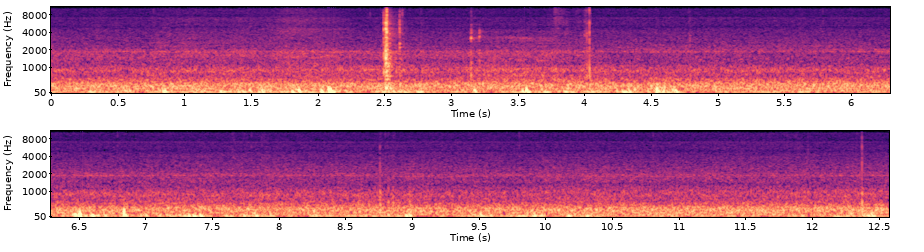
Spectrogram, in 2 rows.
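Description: Faint handling sounds: a low rumble with a few soft bumps and two sharp light clicks about two and a half and four seconds in, as a 1/64 diecast model car is set down on a diorama road and the camera is handled.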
